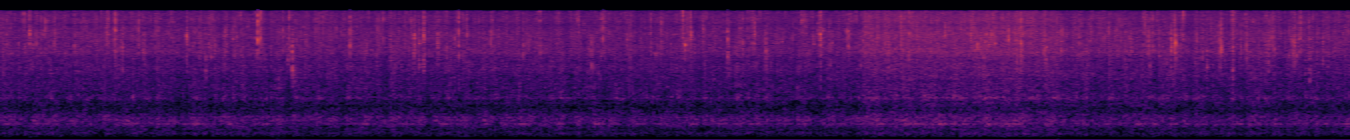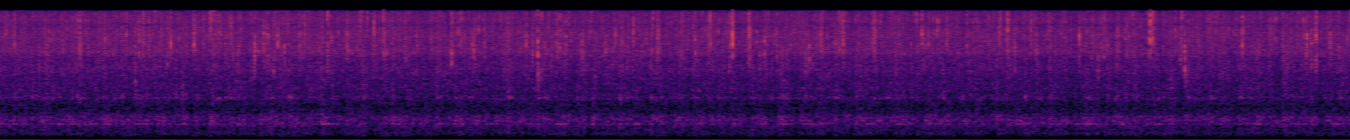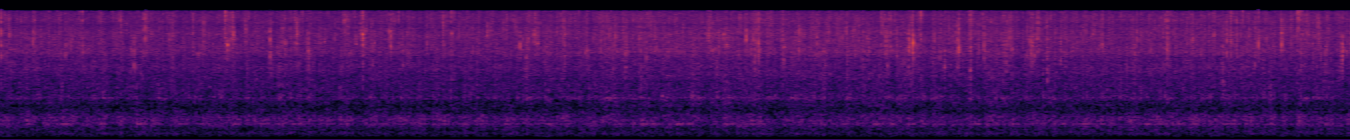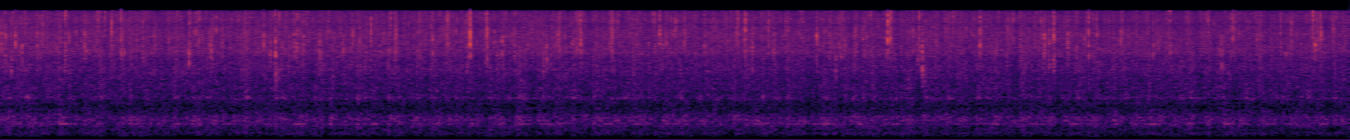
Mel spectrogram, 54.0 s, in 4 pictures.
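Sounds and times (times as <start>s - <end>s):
rain on a window: 0.0s - 54.0s
raindrop ticks: 38.6s - 53.8s.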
